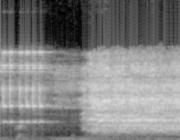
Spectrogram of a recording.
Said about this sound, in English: Luckily, I set an alarm on my phone for midnight so that I wouldn't be looking at you on our wedding day.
